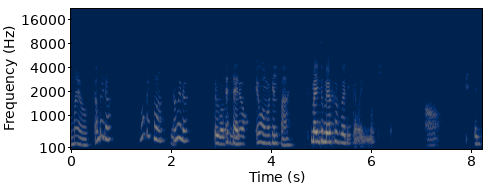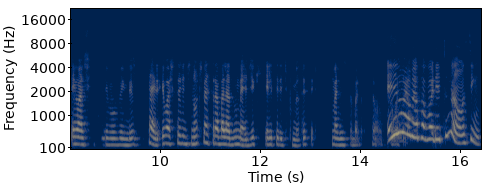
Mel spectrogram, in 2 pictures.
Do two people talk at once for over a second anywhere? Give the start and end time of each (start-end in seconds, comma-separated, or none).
none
